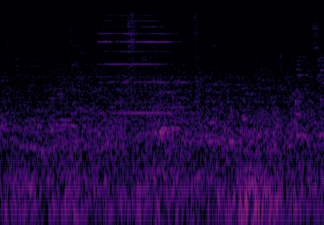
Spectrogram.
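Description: Faint, steady ambience of a competition hall, a low murmur with no distinct events, and a brief faint high-pitched tone a little over a second in.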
